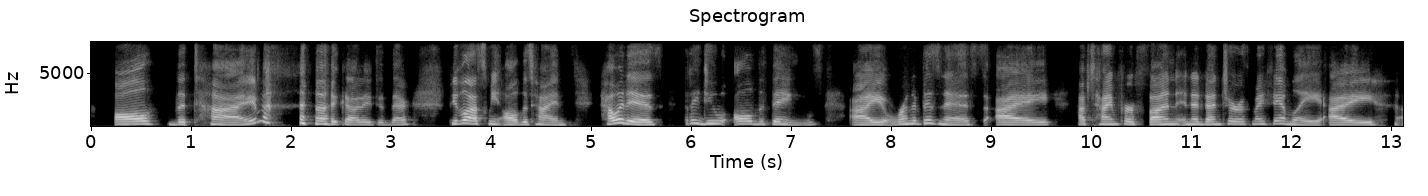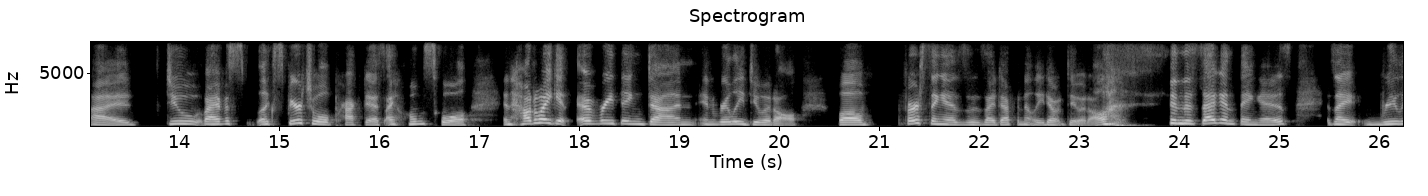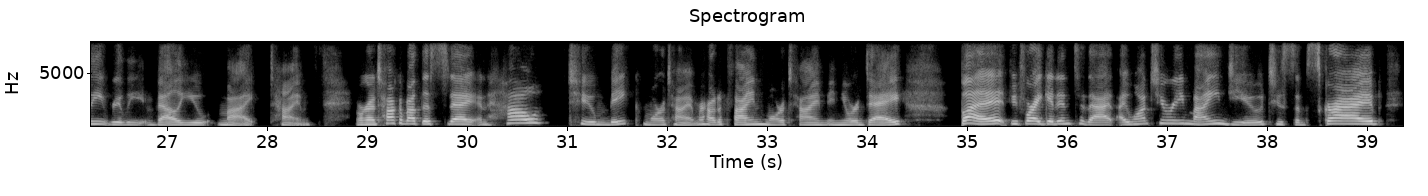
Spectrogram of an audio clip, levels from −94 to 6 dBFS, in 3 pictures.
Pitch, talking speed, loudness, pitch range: 215 Hz, 180 wpm, -25 LUFS, 195-255 Hz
